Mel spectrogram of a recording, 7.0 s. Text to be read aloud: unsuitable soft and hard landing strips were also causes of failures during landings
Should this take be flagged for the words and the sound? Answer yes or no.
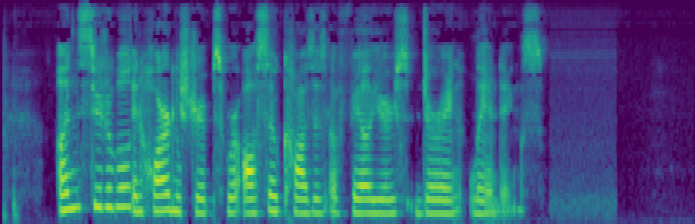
yes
